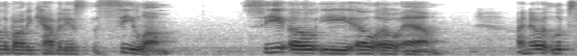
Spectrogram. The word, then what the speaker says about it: coelom: you would pronounce it column but that's not how it's pronounced it's a um the uh the first o i guess is silent let's put it that way so celum now all of the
